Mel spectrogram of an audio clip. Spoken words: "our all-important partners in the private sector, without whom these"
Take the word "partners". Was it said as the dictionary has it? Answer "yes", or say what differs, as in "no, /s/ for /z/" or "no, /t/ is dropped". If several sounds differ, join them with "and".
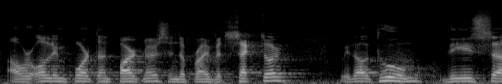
no, /s/ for /z/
